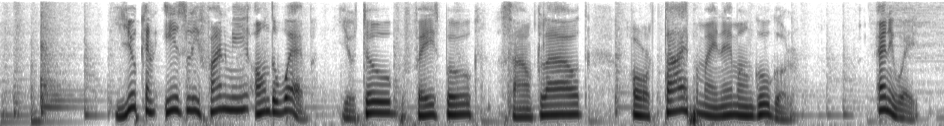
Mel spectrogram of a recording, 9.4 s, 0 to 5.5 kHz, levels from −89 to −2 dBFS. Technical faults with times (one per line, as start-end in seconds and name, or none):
none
